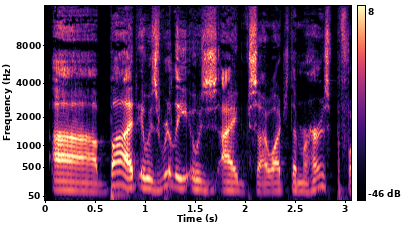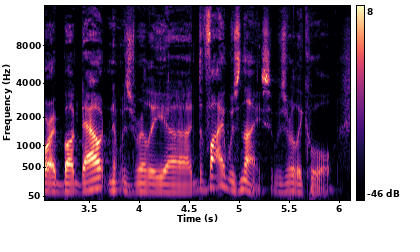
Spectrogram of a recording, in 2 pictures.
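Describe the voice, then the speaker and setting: A man's voice: medium pitch, quick pace, creaky. A man in his forties hosting a comedy podcast, talking in a loose, rambling monologue that trails off into fillers and swears freely. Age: 40s. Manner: self-mocking.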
